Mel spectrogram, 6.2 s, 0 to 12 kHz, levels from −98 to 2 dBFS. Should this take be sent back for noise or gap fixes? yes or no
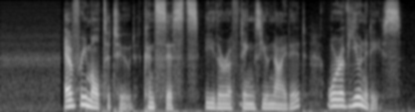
no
